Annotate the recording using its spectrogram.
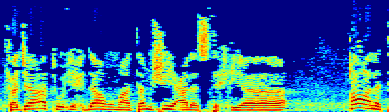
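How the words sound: The pause comes after the word استحياء. She walked with modesty. "هذا وقف. ... فعلى الوقف الأول هي جاءت تمشي على استحياء"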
